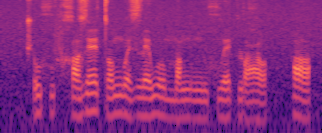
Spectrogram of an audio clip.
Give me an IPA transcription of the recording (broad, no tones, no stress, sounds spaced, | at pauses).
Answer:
t͡ʃʼ o xʷ e f x ɒ z ɛː t ɔ ŋʷ ɛː z l ɛ w oː m ɒ ŋ o ŋ ʏ xʷ ɛː k ɹ ɔ ʕ ɔ | ɒ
